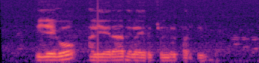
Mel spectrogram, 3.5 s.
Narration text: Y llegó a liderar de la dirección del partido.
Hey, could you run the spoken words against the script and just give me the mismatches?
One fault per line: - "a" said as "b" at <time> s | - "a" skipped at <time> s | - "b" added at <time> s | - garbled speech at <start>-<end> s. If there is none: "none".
none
